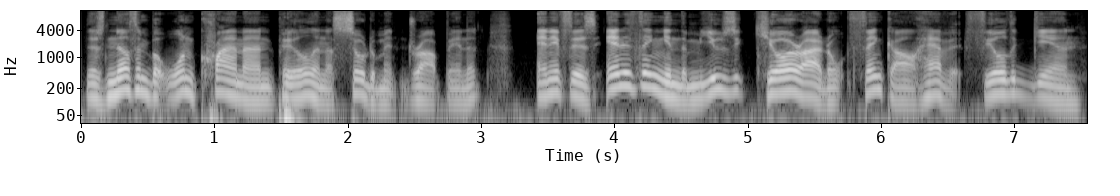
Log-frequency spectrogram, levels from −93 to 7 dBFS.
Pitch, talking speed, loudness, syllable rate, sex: 130 Hz, 230 wpm, -19 LUFS, 5.9 syllables/s, male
